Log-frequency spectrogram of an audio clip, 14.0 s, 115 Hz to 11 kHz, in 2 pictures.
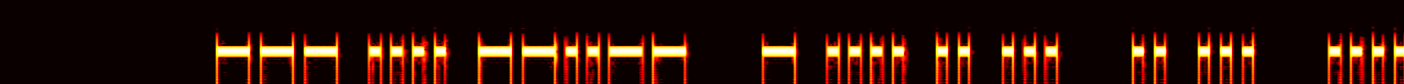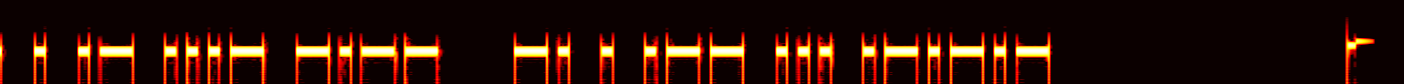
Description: Morse code, heard as a keyed tone, about 22 wpm, 700 Hz. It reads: OH, THIS IS HEAVY NEWS.
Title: Sentences from Top 1100 Words 22wpm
